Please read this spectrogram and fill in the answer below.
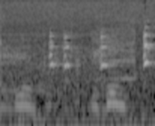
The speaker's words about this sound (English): The mother eagle protests the intrusion with a series of clucks, squeals, and whistles.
